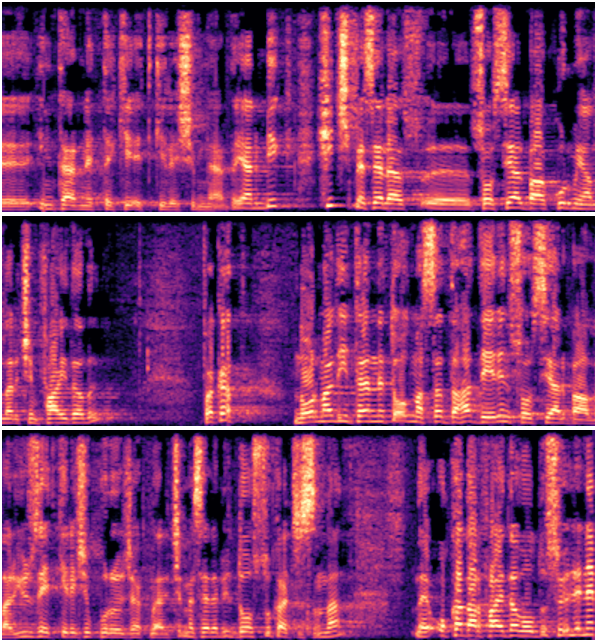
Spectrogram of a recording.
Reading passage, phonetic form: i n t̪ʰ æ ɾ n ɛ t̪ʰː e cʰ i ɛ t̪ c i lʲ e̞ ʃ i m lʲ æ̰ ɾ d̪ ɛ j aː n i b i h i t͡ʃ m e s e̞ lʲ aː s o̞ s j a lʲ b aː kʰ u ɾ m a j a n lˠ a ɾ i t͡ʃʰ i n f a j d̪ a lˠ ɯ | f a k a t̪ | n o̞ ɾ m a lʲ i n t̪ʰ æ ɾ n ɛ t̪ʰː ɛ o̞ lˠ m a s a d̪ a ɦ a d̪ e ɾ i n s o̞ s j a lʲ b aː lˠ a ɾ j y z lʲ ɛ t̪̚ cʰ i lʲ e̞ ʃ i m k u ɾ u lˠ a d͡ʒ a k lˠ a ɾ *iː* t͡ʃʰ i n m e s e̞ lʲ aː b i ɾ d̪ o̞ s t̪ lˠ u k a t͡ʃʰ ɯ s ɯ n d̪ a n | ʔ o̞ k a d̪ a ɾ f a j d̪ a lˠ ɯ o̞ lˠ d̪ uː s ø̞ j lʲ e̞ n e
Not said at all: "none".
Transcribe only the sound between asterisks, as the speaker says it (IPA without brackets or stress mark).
i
